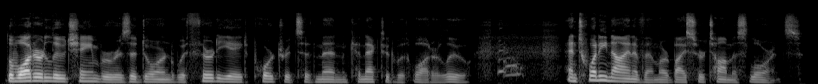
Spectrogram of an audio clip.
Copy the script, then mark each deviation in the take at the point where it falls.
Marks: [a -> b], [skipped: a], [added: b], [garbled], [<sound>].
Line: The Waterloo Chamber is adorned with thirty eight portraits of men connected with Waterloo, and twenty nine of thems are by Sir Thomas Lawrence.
The Waterloo Chamber is adorned with thirty eight portraits of men connected with Waterloo, [bark] and twenty nine of [thems -> them] are by Sir Thomas Lawrence.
